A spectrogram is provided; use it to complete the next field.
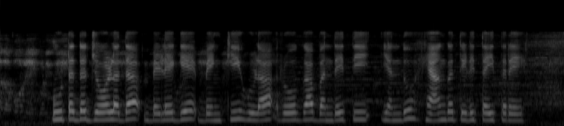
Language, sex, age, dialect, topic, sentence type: Kannada, female, 18-24, Dharwad Kannada, agriculture, question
